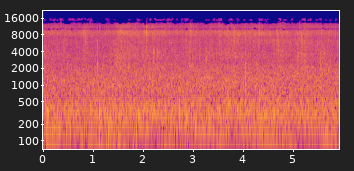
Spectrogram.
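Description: Food frying in hot oil in a wok: a steady sizzle.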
